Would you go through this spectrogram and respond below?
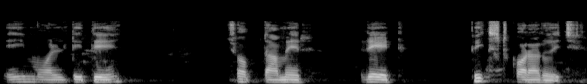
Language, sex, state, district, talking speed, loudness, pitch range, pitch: Bengali, male, West Bengal, Dakshin Dinajpur, 90 wpm, -19 LUFS, 110-130 Hz, 115 Hz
